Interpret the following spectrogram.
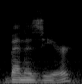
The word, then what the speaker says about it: Benazir: my my full name is right here it's pronounced benazir and i shortened it to ben for the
